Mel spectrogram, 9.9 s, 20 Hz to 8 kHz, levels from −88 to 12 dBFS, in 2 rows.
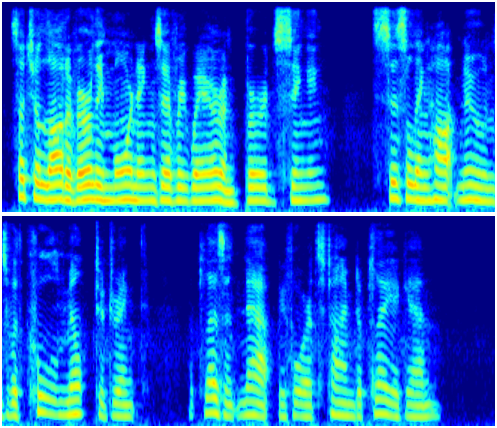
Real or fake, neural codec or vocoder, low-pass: fake; codec, 16 kHz, 16 kbps, FreqCodec, smaller model; 7.2 kHz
